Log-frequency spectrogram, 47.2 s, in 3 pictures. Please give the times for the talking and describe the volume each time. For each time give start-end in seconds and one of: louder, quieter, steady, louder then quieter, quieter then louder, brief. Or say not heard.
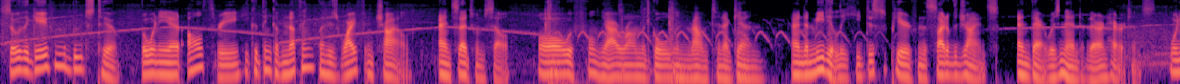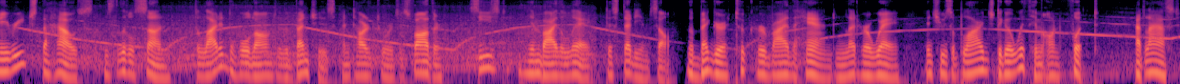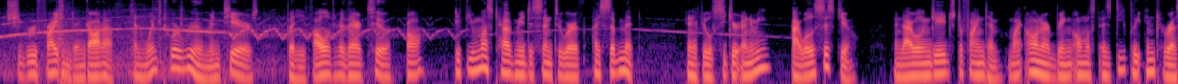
0.0-47.1 steady.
